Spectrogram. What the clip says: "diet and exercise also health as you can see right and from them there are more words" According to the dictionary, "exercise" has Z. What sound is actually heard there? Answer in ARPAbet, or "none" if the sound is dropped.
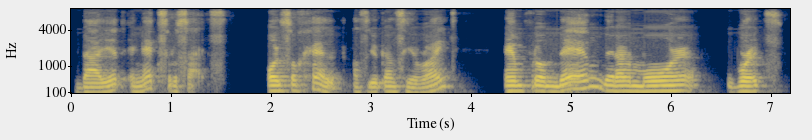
S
